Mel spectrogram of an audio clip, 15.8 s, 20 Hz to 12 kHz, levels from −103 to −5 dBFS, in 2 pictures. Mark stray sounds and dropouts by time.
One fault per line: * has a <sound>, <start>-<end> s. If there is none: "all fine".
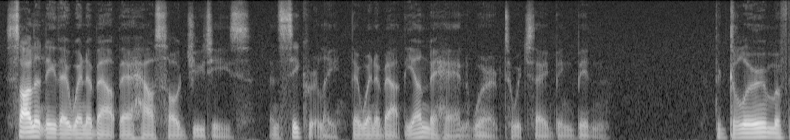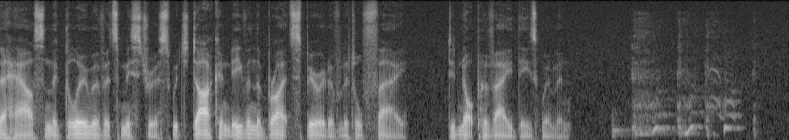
* has a cough, 14.0-15.6 s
